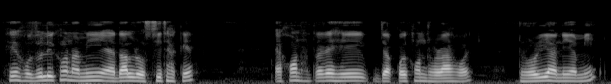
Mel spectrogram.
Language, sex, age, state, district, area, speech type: Assamese, male, 18-30, Assam, Lakhimpur, rural, spontaneous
